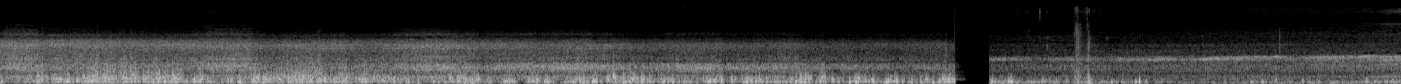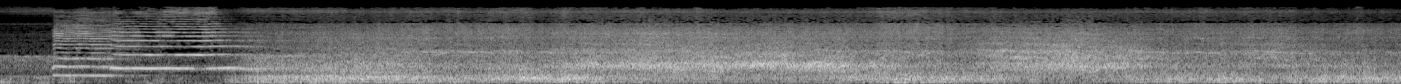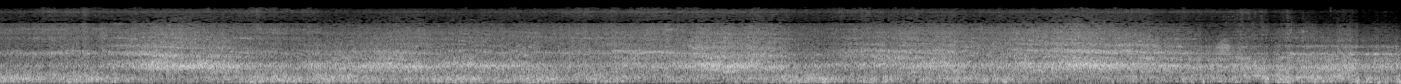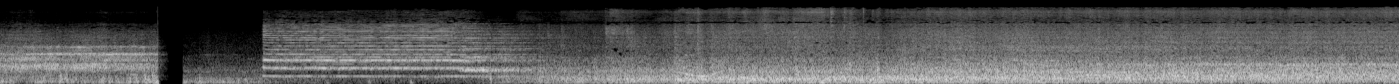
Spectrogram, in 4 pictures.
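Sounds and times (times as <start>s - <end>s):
train wheels rumbling on rails: 0.0s - 56.0s
locomotive horn: 14.5s - 16.8s, 44.6s - 47.4s.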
